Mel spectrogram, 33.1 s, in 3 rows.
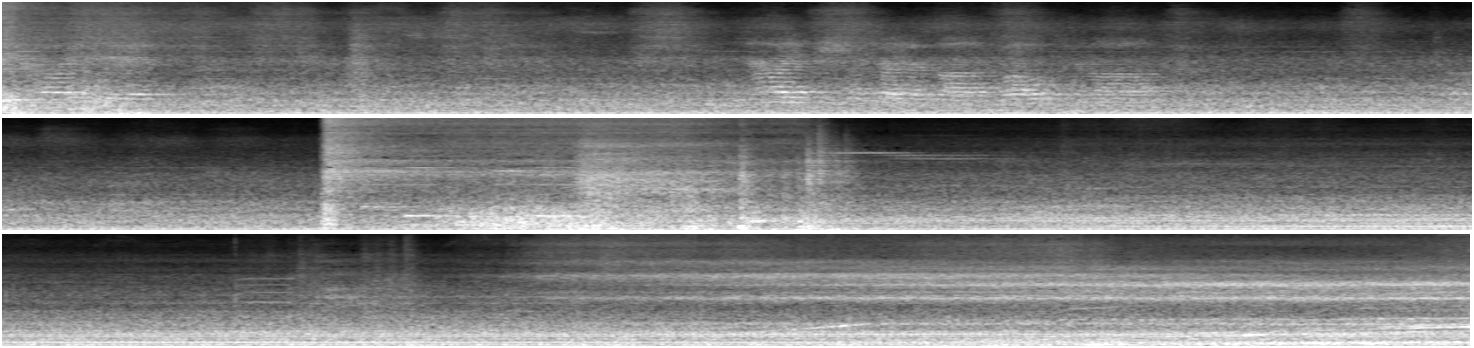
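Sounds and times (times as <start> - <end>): train equipment hum: 11.3 - 33.0.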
